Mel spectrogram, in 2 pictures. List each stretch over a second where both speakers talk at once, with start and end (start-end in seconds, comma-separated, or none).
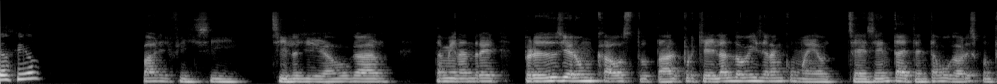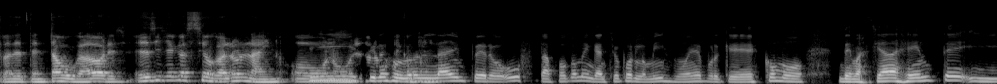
13.1-14.4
